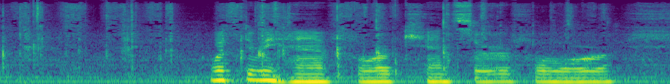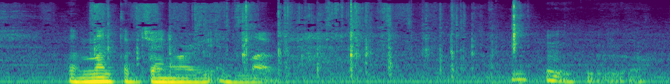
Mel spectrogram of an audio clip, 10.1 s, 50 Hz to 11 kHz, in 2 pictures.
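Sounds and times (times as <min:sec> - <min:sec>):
cards clicking and tapping: 0:00.0 - 0:03.7, 0:05.6 - 0:09.0
low steady hum: 0:00.0 - 0:10.0.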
